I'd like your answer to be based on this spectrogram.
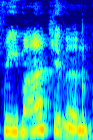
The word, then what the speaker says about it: Freema Agyeman: No, and Nomi and Amita, because that's her girlfriend, played by, I'm going to butcher this, Freema Agyeman. – Agyeman. – Is this good enough? – Doctor Who. That's why I fancy her. That's why I fancy her. It's Freema Agyeman.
